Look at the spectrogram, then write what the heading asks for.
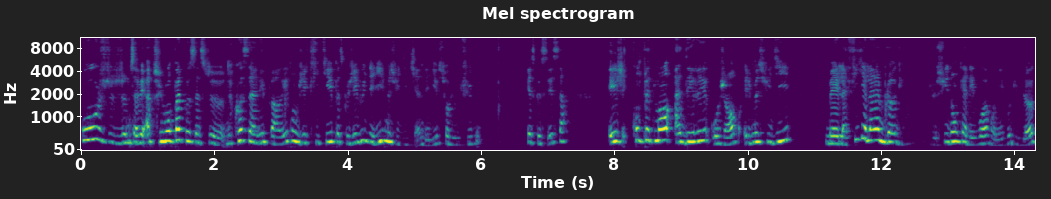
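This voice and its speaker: With a southern French accent, a woman talks at a fairly quick pace in a high pitch with lively intonation. Her loudness swings widely. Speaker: book vlogger. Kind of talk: casual Q&A video monologue. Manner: animated.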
